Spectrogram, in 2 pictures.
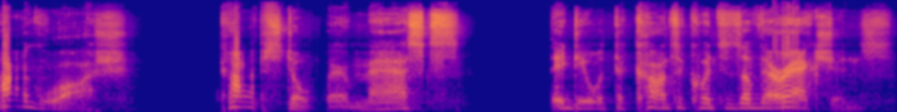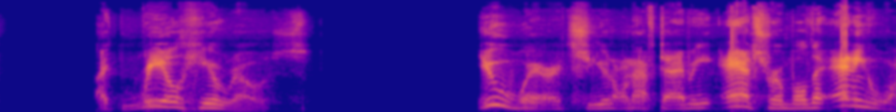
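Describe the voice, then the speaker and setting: Someone speaks in a put-on character voice at a moderate pace. Long pauses come often. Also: man, fairly high pitch for a man. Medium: audio drama. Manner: brusque, aggressive.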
